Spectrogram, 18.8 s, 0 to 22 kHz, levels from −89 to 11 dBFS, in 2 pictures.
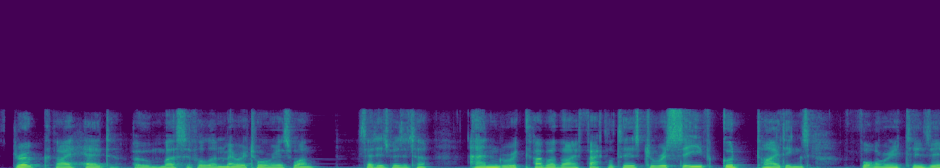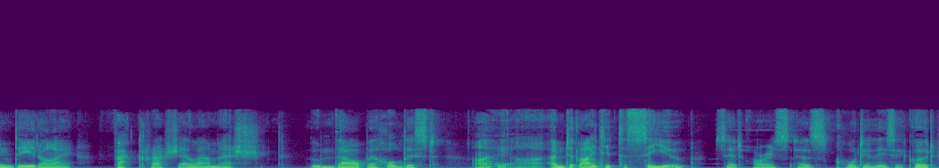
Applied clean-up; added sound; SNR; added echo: neural mask model DeepFilterNet 3.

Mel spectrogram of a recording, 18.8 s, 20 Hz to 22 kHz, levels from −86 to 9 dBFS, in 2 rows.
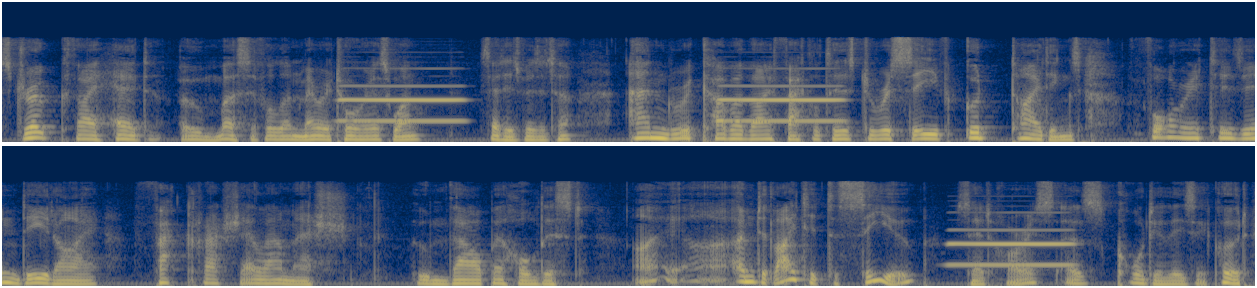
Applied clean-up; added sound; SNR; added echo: none; Wind instrument, woodwind instrument; 1 dB; none.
